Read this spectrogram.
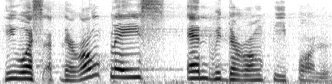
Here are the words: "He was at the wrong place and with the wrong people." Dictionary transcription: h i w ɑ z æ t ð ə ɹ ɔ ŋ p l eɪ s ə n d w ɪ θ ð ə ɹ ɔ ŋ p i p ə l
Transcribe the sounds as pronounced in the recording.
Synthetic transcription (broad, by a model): h i w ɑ s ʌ t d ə ɹ ɔ ŋ p l eɪ s ə n d w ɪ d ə ɹ ɔ ŋ p i p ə l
